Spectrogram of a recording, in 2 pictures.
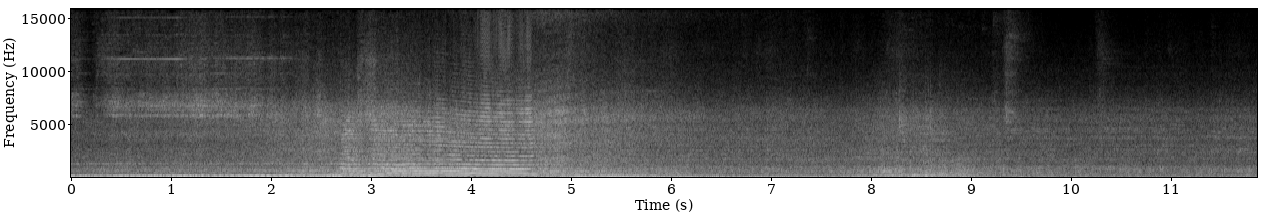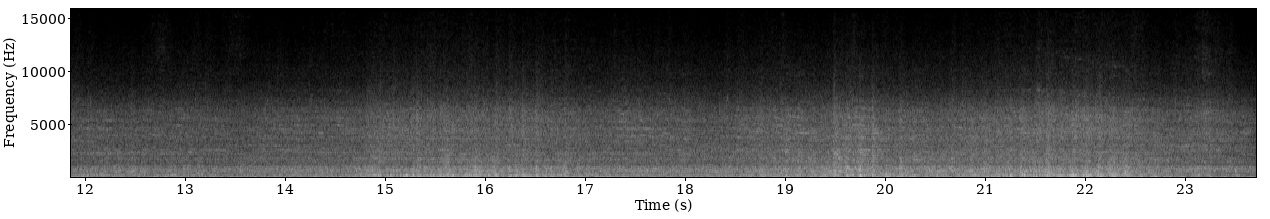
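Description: EMD WDP4B diesel locomotive passing at speed. Its multi-tone air horn sounds and cuts off about four and a half seconds in, then there is a heavy low rumble as the locomotive goes by. After that, Shatabdi coaches rush past with a steady clickety-clack of wheels on rail joints.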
